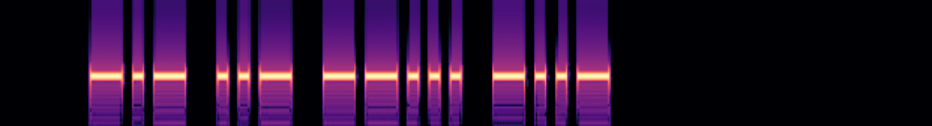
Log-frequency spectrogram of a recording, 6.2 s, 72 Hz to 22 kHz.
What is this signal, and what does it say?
Morse code, heard as a keyed tone, about 17 wpm, 700 Hz. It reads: KU7X
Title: USA Call Signs - 4 Characters - Repeated 2x - 17wpm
